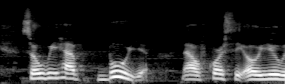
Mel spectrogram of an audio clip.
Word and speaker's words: bouille: So you have bouille. Bouille. We had it in hard word number 11 in a grenouille, in the same sense, ouille, ouille.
